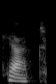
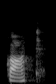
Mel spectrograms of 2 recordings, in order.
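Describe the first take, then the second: First: "کیٹ" with lips lightly open, front a; light front vowel. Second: "کاٹ" with the rounded-back vowel of English cot; wrong back vowel. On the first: Teacher modelling fatha for students, light front vowel in "کیٹ". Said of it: "جس طرح بولتے ہیں". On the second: Teacher showing what fatha is not, back vowel in "کاٹ". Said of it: "کاٹ نہیں ہوگی". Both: Shown as a demonstration.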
